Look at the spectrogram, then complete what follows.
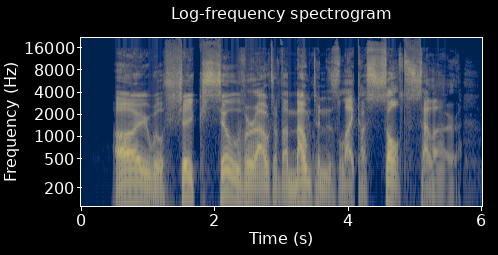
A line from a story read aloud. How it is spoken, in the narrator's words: Romular roared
